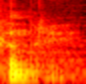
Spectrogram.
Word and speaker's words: Cimbri: with the Germans, and whose name 20 centuries later happens to rhyme with the native name for the beautiful country I live in, Cimbri.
